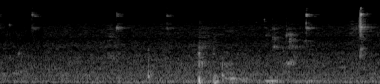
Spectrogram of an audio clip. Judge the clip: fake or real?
real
